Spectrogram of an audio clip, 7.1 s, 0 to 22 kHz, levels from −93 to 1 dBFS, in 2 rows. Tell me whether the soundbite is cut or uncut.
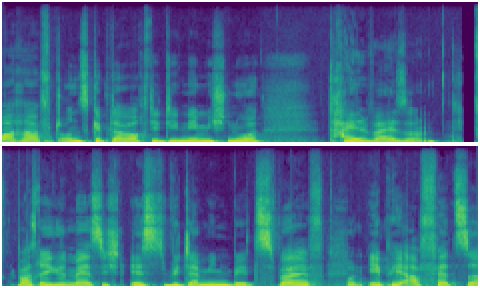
cut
